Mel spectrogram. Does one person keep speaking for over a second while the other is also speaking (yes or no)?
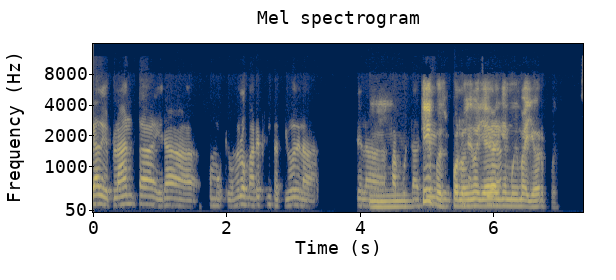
yes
